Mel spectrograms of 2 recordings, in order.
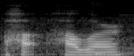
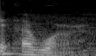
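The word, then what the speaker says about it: hour: इसको हावर या आवर नहीं बोलेंगे, इसको बोलेंगे एवर।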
